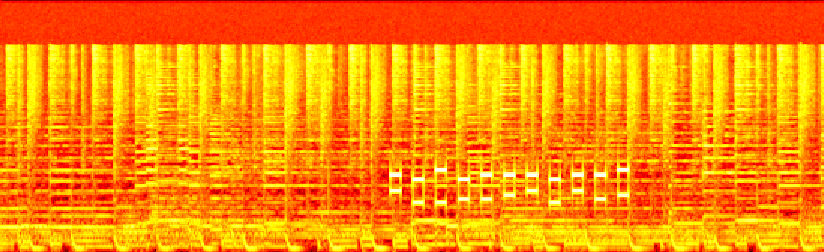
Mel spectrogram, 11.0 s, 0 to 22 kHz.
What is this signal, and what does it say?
DTMF, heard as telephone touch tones, dialled by machine, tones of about 140 ms. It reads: 01345801059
